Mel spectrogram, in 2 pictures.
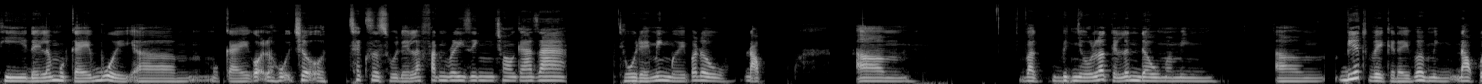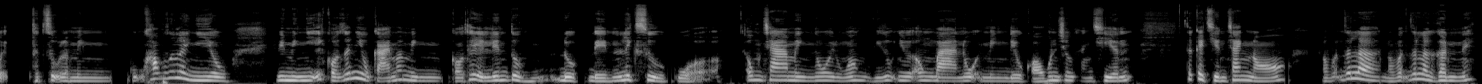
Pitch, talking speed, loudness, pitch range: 175 Hz, 220 wpm, -24 LUFS, 155-185 Hz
